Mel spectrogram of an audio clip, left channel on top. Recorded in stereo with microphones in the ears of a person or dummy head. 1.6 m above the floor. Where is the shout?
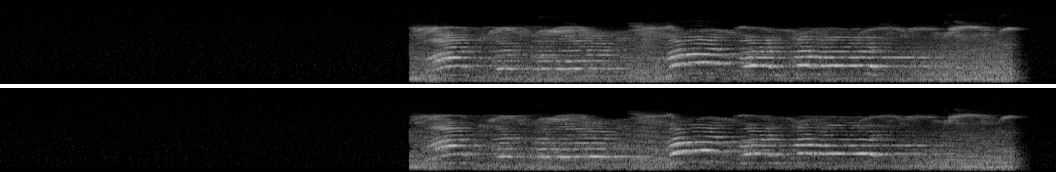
5° right (ahead or behind), 5 m; by 10.1 s 50° left (ahead or behind), 2.5 m.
